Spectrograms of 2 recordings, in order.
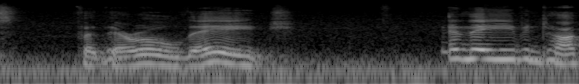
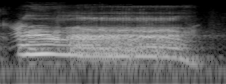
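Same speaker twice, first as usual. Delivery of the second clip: loud hammed-up growl; a princess growling at the king; angry growl; 8 semitones higher, 15 dB louder than usual. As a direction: growl like a cartoon grump. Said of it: "with a terrible temper".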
